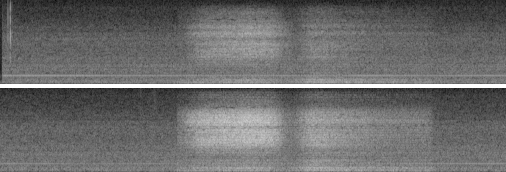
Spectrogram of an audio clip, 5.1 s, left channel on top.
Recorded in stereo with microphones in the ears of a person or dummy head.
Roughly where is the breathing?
Right.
